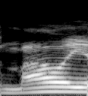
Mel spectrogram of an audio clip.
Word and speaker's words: Mahle: And to all of our podcast listeners, Molly is spelled Mahle.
